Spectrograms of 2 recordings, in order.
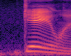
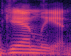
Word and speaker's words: Galen: Galen. Gayen. Okay. I'm reading Brian's book right now. So, I want can want to call him Ganian, but that's not it. It's Galen.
